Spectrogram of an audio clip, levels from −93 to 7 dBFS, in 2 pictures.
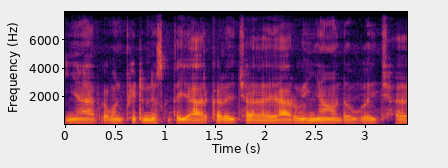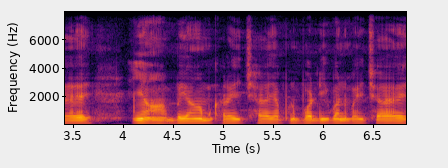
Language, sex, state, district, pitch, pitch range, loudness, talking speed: Maithili, male, Bihar, Samastipur, 100 Hz, 95-100 Hz, -18 LUFS, 185 wpm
